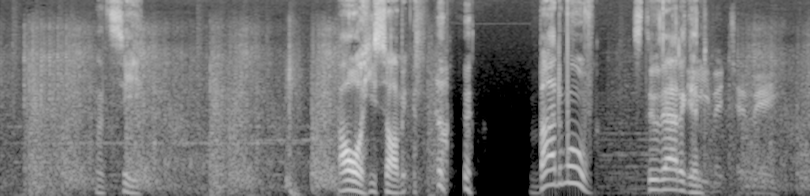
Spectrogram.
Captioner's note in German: Lacht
